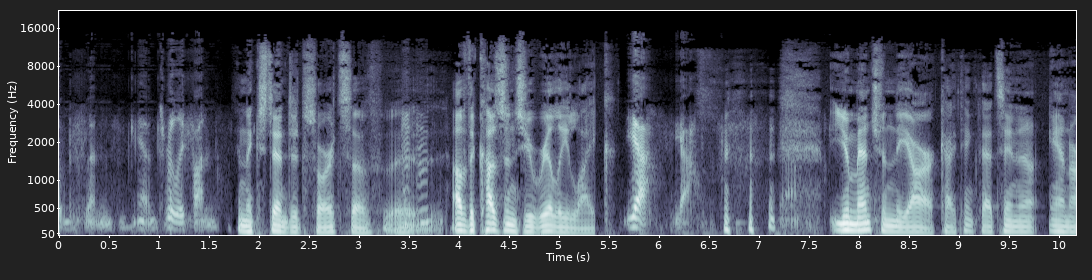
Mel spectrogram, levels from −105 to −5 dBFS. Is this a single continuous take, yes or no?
no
